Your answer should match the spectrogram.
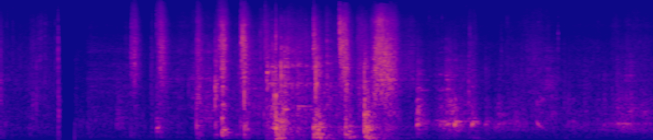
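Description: A quick run of irregular knocks, bumps and rustles in a small room, loudest in the middle, then fading to quieter rustling.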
